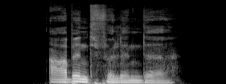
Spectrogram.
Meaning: inflection of abendfüllend: 1. strong/mixed nominative/accusative feminine singular 2. strong nominative/accusative plural 3. weak nominative all-gender singular
- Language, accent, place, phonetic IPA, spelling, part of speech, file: German, Germany, Berlin, [ˈaːbn̩tˌfʏləndə], abendfüllende, adjective, De-abendfüllende.ogg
